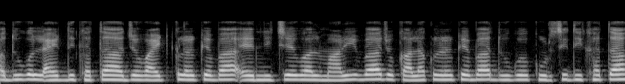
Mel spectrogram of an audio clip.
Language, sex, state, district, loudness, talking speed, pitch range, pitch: Bhojpuri, female, Uttar Pradesh, Ghazipur, -16 LUFS, 240 wpm, 205-220 Hz, 215 Hz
